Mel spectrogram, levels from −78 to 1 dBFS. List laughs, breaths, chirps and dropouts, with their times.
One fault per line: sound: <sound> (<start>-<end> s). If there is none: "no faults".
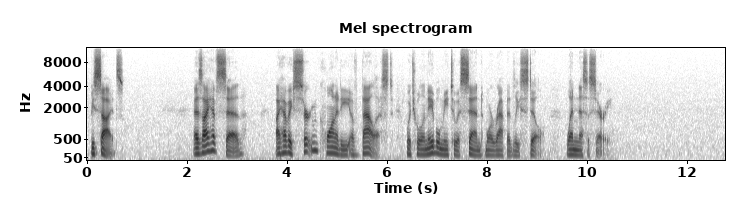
no faults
